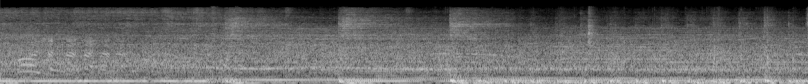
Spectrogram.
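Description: Loud pre-game arena music over the PA, with sustained bass notes that change every second or so, over a crowd.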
